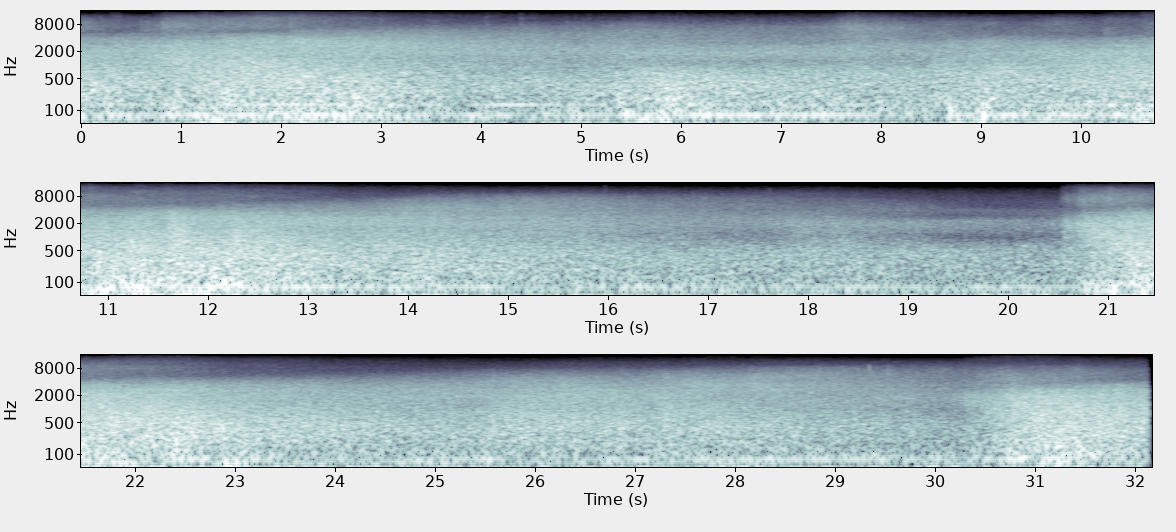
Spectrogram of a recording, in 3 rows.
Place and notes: Hunting Island, SC, USA - Hunting Island South Beach
Gentle ocean surf on Hunting Island State Park's south beach. The wind and currents were calmer than usual on this day. People can be heard walking past the rig, and sounds from behind the recorder can be heard.
[Tascam Dr-100mkiii & Primo EM-272 omni mics]
South Carolina, United States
